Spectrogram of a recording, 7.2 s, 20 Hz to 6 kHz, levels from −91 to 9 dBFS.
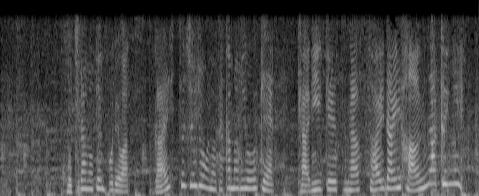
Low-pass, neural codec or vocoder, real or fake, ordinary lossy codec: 5.4 kHz; codec, 16 kHz in and 24 kHz out, 1.1 kbps, FireRedTTS-2 codec; fake; none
